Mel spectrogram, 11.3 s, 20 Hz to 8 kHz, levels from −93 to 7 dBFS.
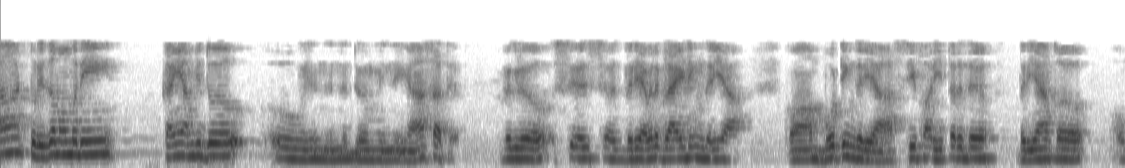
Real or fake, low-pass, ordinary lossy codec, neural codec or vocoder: real; 7.2 kHz; AAC, 16 kbps; none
